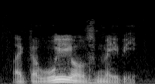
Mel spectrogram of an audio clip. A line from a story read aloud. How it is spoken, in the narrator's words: Connors grumbled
